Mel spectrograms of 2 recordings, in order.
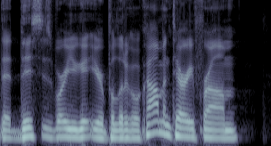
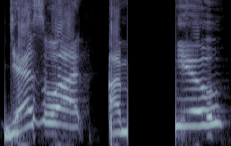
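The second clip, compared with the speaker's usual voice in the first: mock Trump voice; 9 semitones higher than usual. Mocking Trump speech voice.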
